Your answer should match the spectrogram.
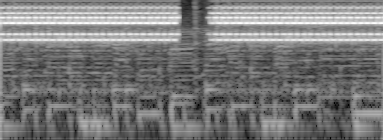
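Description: A high, continuous electronic ringing tone sounds on an outgoing phone call and breaks off once for a short gap. Low rhythmic tones pulse beneath it throughout.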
